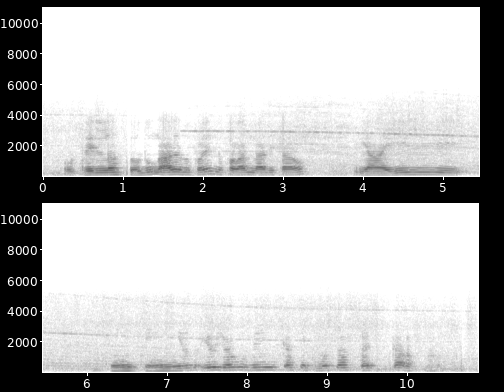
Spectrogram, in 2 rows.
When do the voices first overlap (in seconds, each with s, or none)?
none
